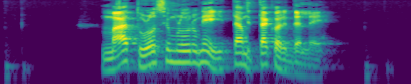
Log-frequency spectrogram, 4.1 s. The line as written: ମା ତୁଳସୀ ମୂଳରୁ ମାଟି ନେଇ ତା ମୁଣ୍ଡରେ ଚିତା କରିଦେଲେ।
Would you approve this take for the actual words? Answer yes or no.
no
